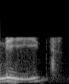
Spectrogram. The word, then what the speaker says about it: NEADS: Now, it's spelled N-E-A-D-S, NEEDS.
